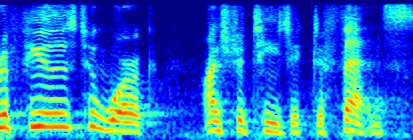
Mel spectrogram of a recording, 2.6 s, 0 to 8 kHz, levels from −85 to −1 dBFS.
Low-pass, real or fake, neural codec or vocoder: 7.2 kHz; fake; codec, 16 kHz in and 24 kHz out, 1 kbps, XY-Tokenizer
